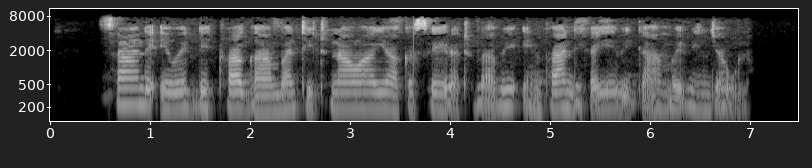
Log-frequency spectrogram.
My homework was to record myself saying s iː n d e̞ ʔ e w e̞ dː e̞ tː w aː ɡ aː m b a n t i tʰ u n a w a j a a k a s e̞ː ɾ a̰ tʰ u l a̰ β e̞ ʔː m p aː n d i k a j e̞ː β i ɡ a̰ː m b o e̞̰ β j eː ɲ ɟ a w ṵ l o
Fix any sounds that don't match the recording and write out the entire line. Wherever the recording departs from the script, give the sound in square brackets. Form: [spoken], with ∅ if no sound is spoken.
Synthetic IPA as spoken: s [aː] n d e̞ ʔ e w e̞ dː e̞ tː w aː ɡ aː m b a n t i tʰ u n a w a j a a k a s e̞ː ɾ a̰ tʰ u l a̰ β e̞ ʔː m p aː n d i k a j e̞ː β i ɡ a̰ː m b o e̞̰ β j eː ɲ ɟ a w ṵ l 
